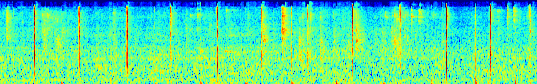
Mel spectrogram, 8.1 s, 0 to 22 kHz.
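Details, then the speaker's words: LeEco Le 2 phone, powered off, mic placed very close to the screen: sharp irregular clicking/screeching as the middle of the display is pressed, stronger toward the top than the bottom, not the edges; display flexes in the middle, not vibration motor. Creaking display suspected. "when I uh press on this part of the screen it creates some sort of screeching sound listen clear"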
